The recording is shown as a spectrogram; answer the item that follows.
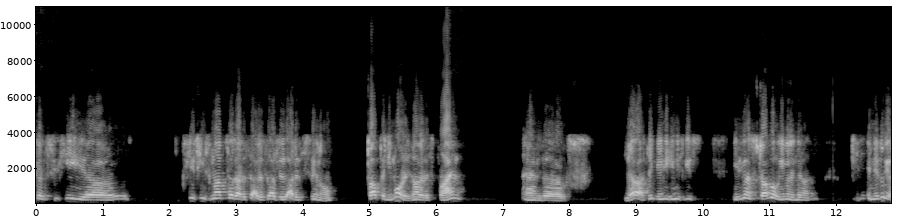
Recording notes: Over the phone this week while practicing social distancing and self-isolation due to coronavirus.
